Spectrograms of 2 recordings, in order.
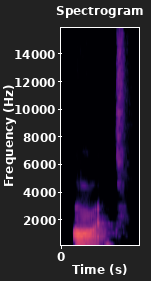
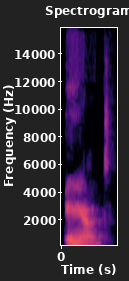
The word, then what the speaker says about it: aunt: Aunt and aunt. You can actually do either. I say them the same.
